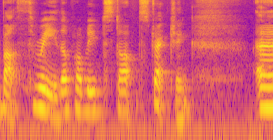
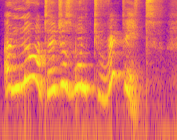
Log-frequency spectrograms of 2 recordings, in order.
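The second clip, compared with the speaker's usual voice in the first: high, squeaky innocent denial; mock protest; 10 semitones higher than usual. Vlogger denying she is aggressive to everyone. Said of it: "I'm like".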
